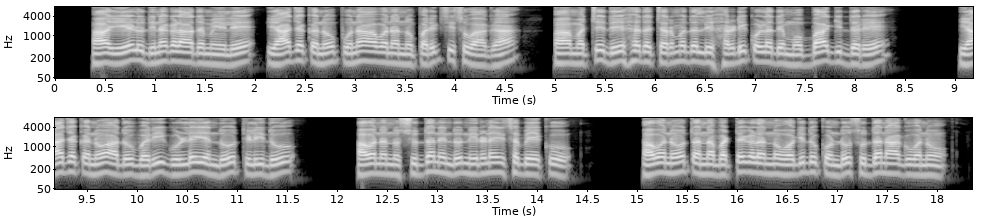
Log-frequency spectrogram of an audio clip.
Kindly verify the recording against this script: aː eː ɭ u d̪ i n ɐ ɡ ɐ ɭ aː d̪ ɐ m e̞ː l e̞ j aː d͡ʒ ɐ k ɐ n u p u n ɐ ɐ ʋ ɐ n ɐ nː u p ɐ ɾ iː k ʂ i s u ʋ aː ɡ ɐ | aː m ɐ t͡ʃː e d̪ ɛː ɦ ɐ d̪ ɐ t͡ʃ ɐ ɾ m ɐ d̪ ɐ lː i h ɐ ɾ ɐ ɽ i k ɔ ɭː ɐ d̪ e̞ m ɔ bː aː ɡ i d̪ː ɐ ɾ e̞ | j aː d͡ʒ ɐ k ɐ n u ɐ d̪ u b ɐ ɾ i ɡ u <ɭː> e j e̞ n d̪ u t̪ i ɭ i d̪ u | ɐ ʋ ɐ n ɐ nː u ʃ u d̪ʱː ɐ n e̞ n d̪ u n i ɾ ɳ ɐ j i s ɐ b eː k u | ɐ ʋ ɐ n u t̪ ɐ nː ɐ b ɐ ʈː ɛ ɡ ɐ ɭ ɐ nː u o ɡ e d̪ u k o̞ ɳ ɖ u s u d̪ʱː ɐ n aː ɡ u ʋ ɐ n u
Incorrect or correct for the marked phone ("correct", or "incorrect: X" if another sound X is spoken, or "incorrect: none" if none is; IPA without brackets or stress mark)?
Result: correct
